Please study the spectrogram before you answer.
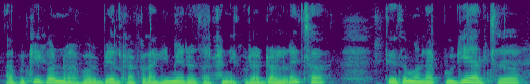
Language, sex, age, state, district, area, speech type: Nepali, female, 45-60, West Bengal, Darjeeling, rural, spontaneous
